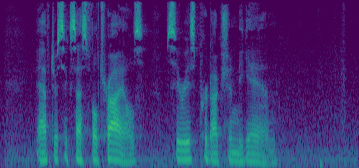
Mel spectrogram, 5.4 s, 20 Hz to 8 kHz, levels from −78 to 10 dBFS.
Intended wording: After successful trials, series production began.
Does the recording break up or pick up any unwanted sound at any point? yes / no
no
